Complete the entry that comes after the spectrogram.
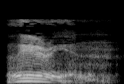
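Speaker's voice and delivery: mildly weary sigh. A narrator's reading. Aldwin greeting Lyrian as the friends depart, sighing. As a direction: breathe the name out as a drawn sigh. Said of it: "he sighed".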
